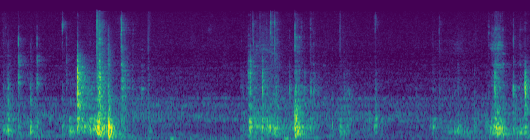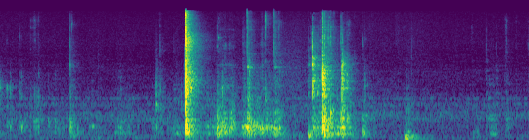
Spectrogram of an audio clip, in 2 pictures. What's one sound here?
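Plastic toy construction pieces click and clatter as hands snap them together.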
